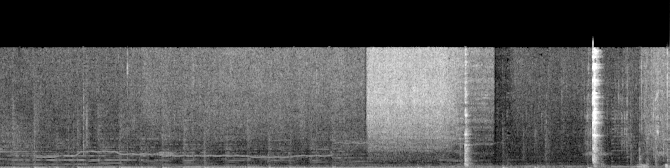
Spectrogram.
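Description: Curry in a pan being mixed with salt and turmeric, the spoon scraping and clinking against the metal over a low sizzle, with a few sharper knocks near the end.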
